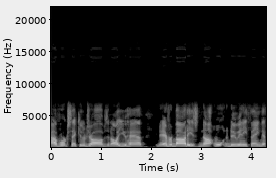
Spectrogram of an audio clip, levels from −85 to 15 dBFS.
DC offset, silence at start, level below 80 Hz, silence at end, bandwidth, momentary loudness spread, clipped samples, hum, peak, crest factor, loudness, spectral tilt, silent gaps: under 0.1%; 0 s; -56 dBFS; 0 s; 7 kHz; 10 LU; under 0.1%; none; -2 dBFS; 18 dB; -19 LUFS; -4 dB/octave; none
